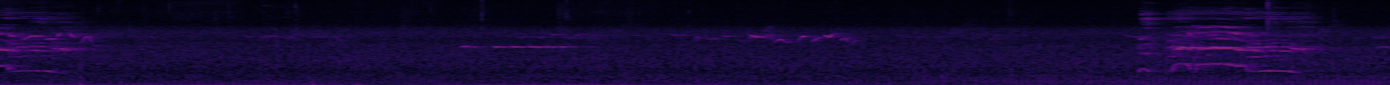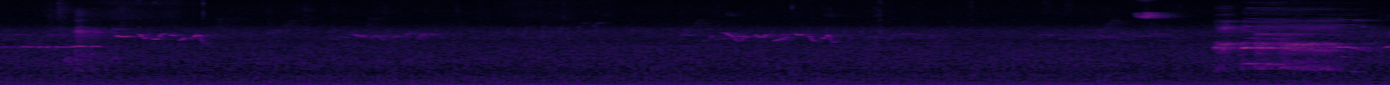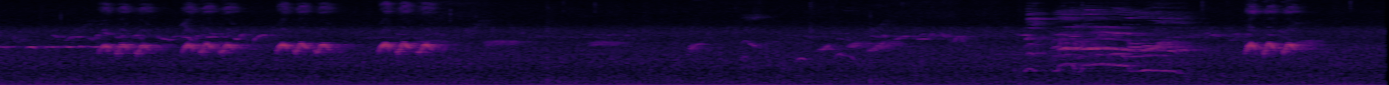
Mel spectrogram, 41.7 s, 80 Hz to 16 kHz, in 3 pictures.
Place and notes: {"title": "水上巷, Puli Township - In the morning", "date": "2016-03-26 05:50:00", "description": "In the morning, Chicken sounds, Chirp", "latitude": "23.94", "longitude": "120.92", "altitude": "519", "timezone": "Asia/Taipei"}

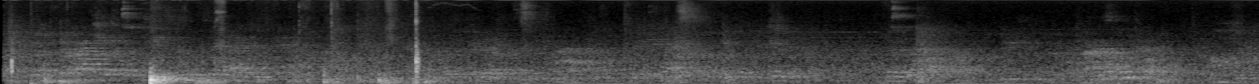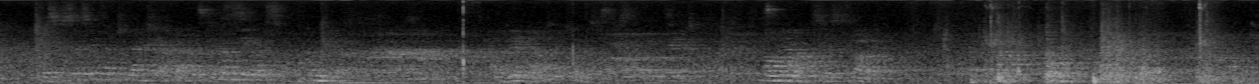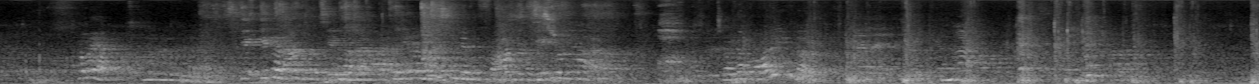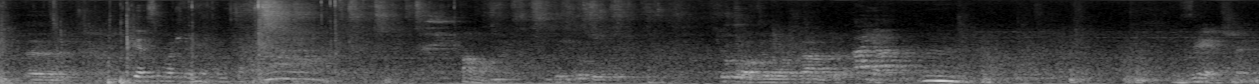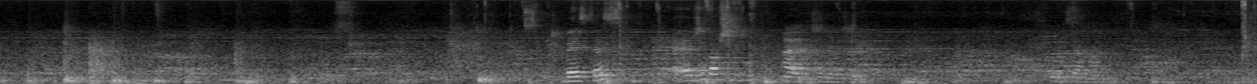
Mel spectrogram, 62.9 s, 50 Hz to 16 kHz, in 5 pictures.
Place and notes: {"title": "Düsseldorf, NRW Forum, exhibition preview - düsseldorf, nrw forum, exhibition preview", "date": "2009-08-19 13:00:00", "description": "steps and talks while an exhibition preview\nsoundmap nrw: social ambiences/ listen to the people in & outdoor topographic field recordings", "latitude": "51.23", "longitude": "6.77", "altitude": "41", "timezone": "Europe/Berlin"}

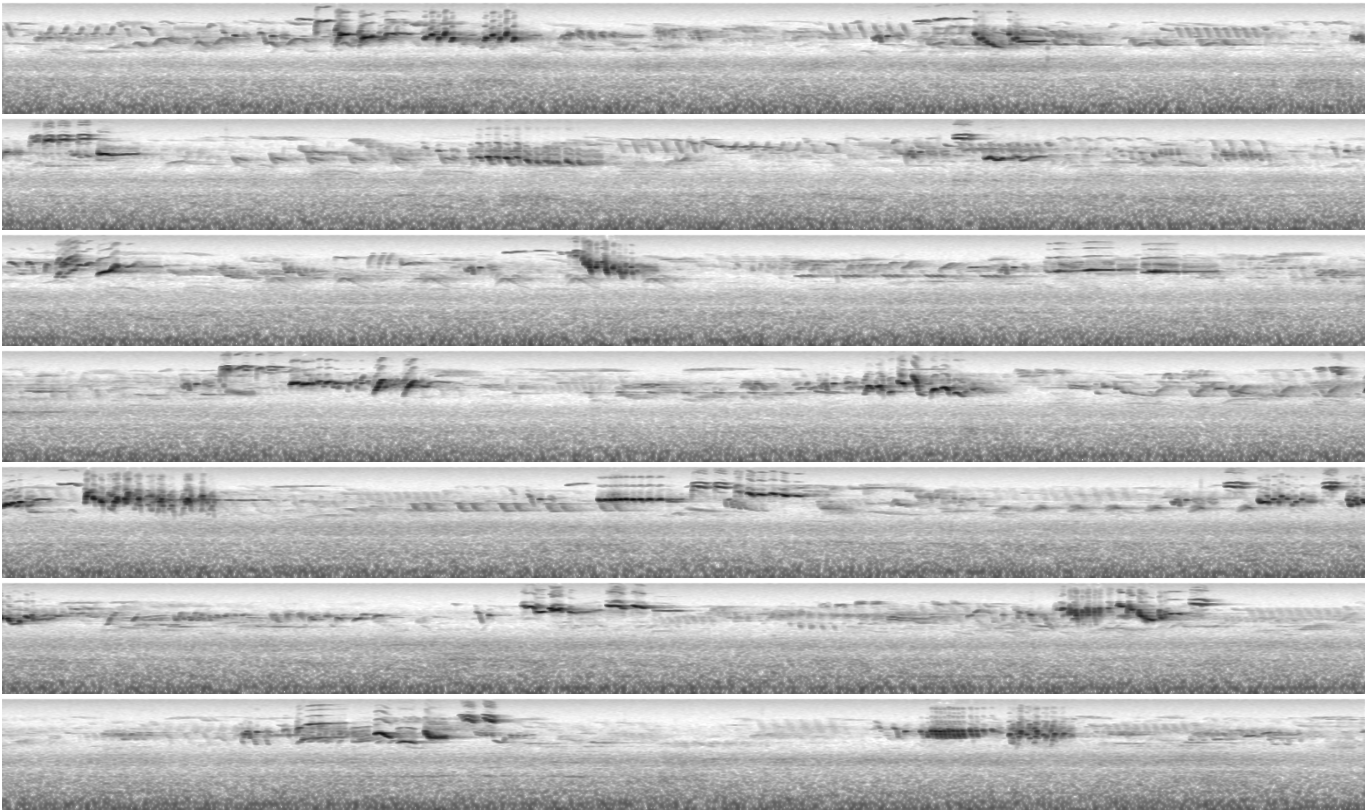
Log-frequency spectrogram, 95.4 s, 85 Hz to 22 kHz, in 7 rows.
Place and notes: {"title": "Pergola, Malvern, UK - Real Time Morning 5am 21-4-22", "date": "2022-04-21 05:05:00", "description": "A real time recording by the wood shed at the end of the garden. This is 5am and the end of a 10 hour overnight capture. Ducks fly onto the pond, owls and birds call and thankfully there is hardly any traffic on Hanley Road. The cars you can hear are 2 -5 miles away their sounds reflecting from the Severn Valley floor up the lower slopes of the Malvern Hills. A mouse runs across in front of the recorder. A rat trap snaps. There is one sound early in this piece I cannot identify. I place the omni microphones in a 180 degree configuration on top of the rucksack which holds the recorder the whole kit then sits on a large chair an arms length from the pond facing south.", "latitude": "52.08", "longitude": "-2.33", "altitude": "120", "timezone": "Europe/London"}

